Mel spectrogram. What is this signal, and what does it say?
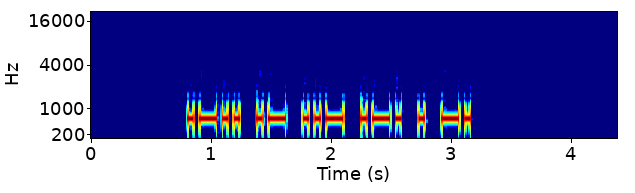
Morse code, heard as a keyed tone, about 25 wpm, 700 Hz. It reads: LAUREN
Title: USA Common Names - 25wpm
